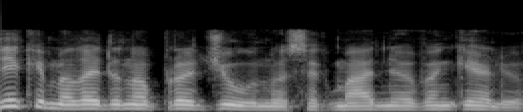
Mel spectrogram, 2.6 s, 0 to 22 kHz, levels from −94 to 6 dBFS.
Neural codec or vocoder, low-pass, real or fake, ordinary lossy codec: codec, 16 kHz, 4.8 kbps, FACodec; 7.2 kHz; fake; Opus, 64 kbps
